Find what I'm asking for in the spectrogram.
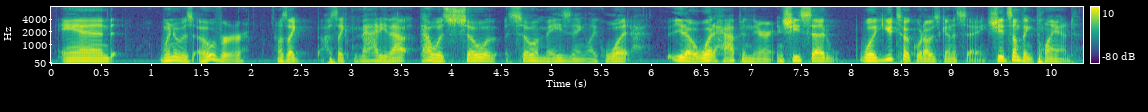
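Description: The speaker has a normal speaking voice with ordinary pitch variation and a fairly quick pace. The recording is very clean, with a silent background. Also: man, fairly high pitch for a man. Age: 30s. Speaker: author and church planter. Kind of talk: casual interview chat.

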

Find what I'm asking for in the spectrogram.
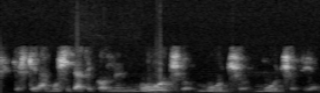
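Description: A man with a Galician accent talks over noticeable background noise. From Galicia, A Coruña province, Spain. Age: 50s. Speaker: singer. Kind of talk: interview.

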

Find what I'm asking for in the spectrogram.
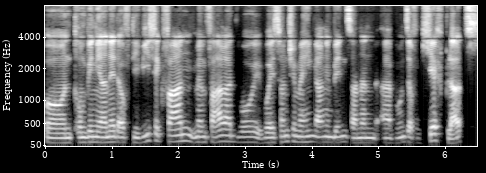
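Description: A man with a normal speaking voice talks at medium pitch, fairly quickly and with hardly any pauses. His intonation is fairly even, and the sound is dry and close with no echo. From Austria, Vorarlberg (Dornbirn). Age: 30s. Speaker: professional paraglider. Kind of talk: interview.

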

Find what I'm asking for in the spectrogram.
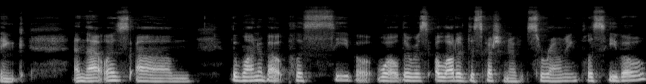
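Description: A woman with a Canadian accent, fairly quick pace, calm, dark and mellow tone, fairly low pitch and vocal fry. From Ontario, Canada (Sarnia area, Thunder Bay). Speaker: massage therapist and classical singer. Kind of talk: casual interview. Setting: video call.

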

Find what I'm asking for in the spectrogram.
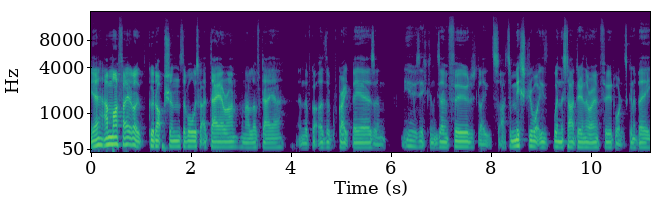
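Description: In a Birmingham accent, a man with a very deep, low pitch speaks at a fairly quick pace on a very clean recording with a silent background. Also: ordinary pitch variation. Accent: Birmingham (Brummie). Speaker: podcast co-host. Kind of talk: casual chat.

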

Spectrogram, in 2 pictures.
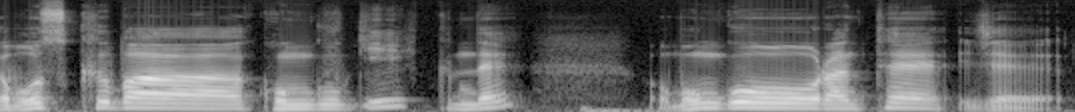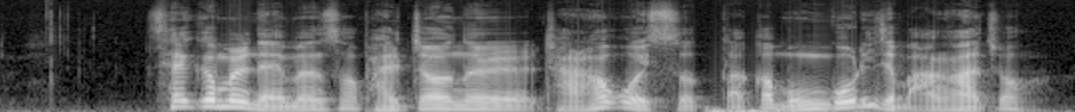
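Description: Very clean recording with a silent background of a man at medium pitch, talking at a fairly quick pace with very wide pitch swings. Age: 20s. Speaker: author. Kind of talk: lecture.

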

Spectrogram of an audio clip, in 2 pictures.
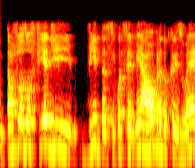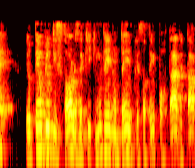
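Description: Somewhat breathy, a man speaks at a fairly quick pace with a fairly high pitch, ordinary pitch variation and big swings in loudness. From Brazil, Federal District (Vale do Amanhecer, Brasília periphery). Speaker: comic book artist. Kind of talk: casual interview.

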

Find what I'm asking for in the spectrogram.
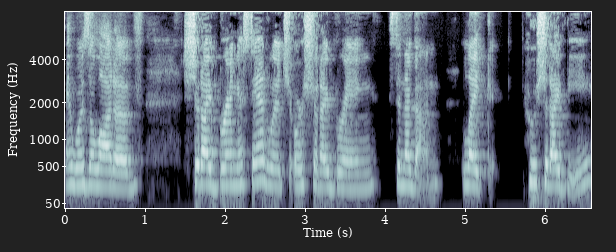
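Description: Her tone dark and mellow, a woman with a Canadian accent speaks at a fairly slow pace in a fairly high pitch with fairly even intonation. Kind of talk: panel discussion.

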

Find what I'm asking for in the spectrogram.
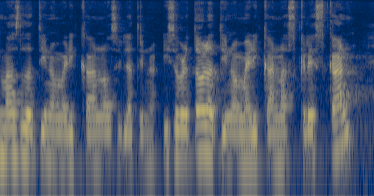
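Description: Flat and monotone, a woman speaks at a fairly quick pace in a fairly low pitch, the sound dry and close with no echo. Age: 20s. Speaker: crypto community contributor. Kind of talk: interview.

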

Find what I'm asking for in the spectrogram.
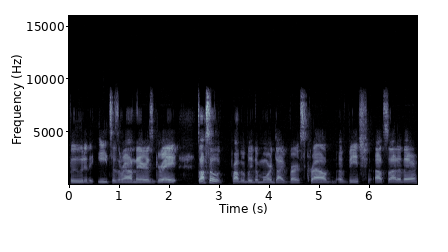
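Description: A man with an American accent uses an ordinary speaking voice at a medium pitch, a moderate pace and fairly even intonation. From US, Atlanta area. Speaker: IT consultant. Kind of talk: casual interview chat.

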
